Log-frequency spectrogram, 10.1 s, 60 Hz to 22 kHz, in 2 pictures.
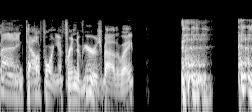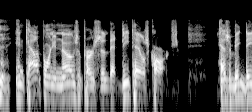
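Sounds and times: man clearing his throat: 3.6s - 5.3s.

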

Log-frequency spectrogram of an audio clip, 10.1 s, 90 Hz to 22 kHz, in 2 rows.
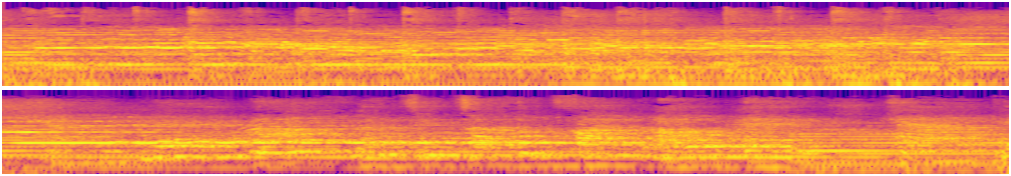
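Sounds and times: instrumental accompaniment: 0.0s - 7.5s.

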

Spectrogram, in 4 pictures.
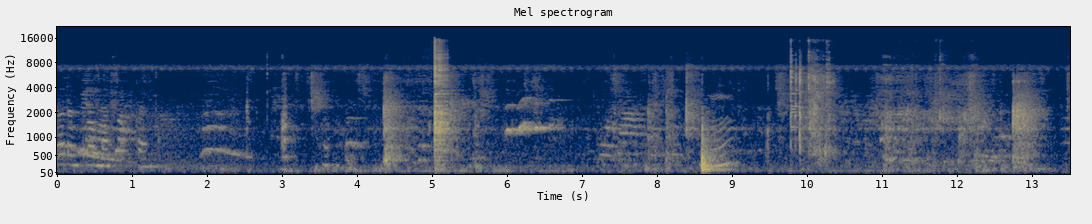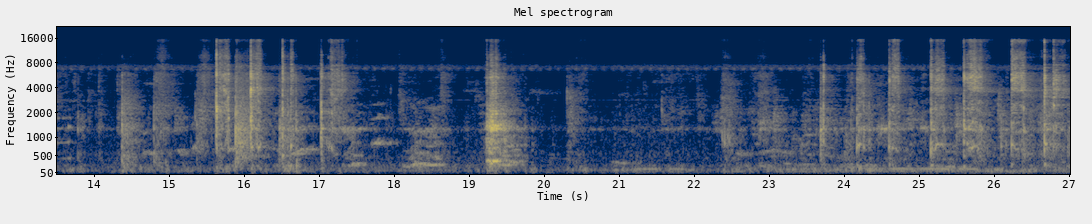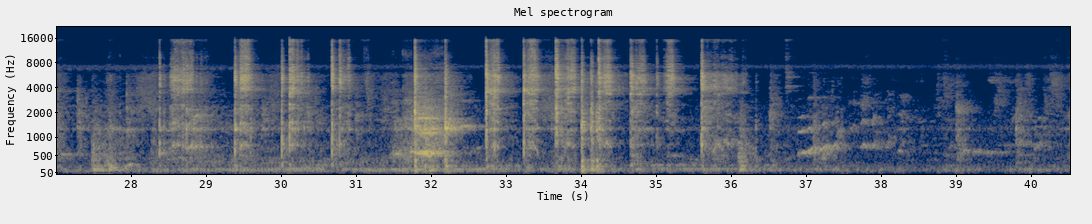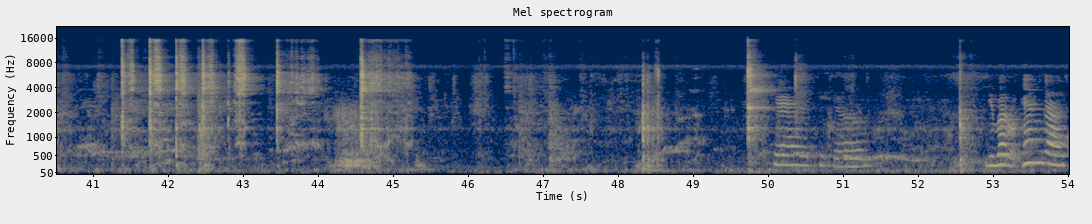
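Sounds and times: metal spatula scraping a wok: 9.7s - 10.5s, 15.4s - 17.7s, 23.6s - 36.8s, 41.4s - 47.3s, 49.7s - 50.1s.

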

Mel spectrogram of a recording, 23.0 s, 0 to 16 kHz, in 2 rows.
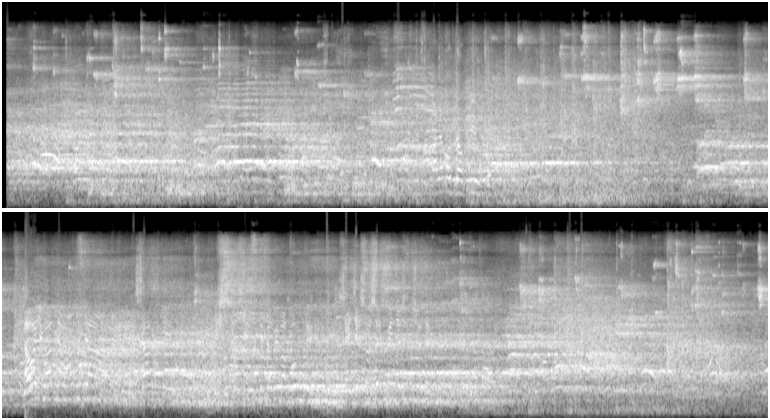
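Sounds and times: players shouting: 0.1s - 22.9s
sneakers squeaking on floor: 0.4s - 3.5s, 4.2s - 11.6s, 18.3s - 22.9s
basketball bouncing: 7.3s - 9.6s.

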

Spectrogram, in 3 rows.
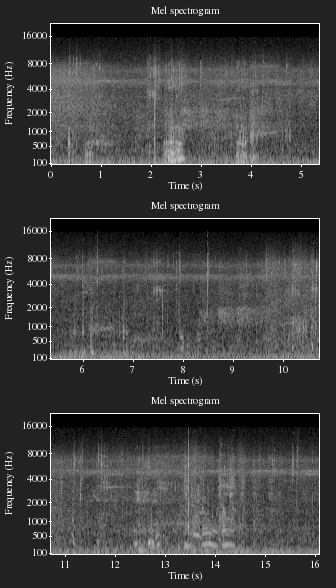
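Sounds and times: soft monkey calls: 8.3s - 15.4s.

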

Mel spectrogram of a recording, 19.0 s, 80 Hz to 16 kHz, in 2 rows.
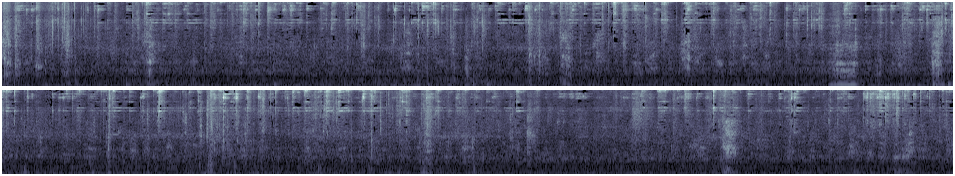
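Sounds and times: low-pitched dog sound: 0.0s - 19.0s
paws scuffling on concrete: 0.0s - 19.0s.

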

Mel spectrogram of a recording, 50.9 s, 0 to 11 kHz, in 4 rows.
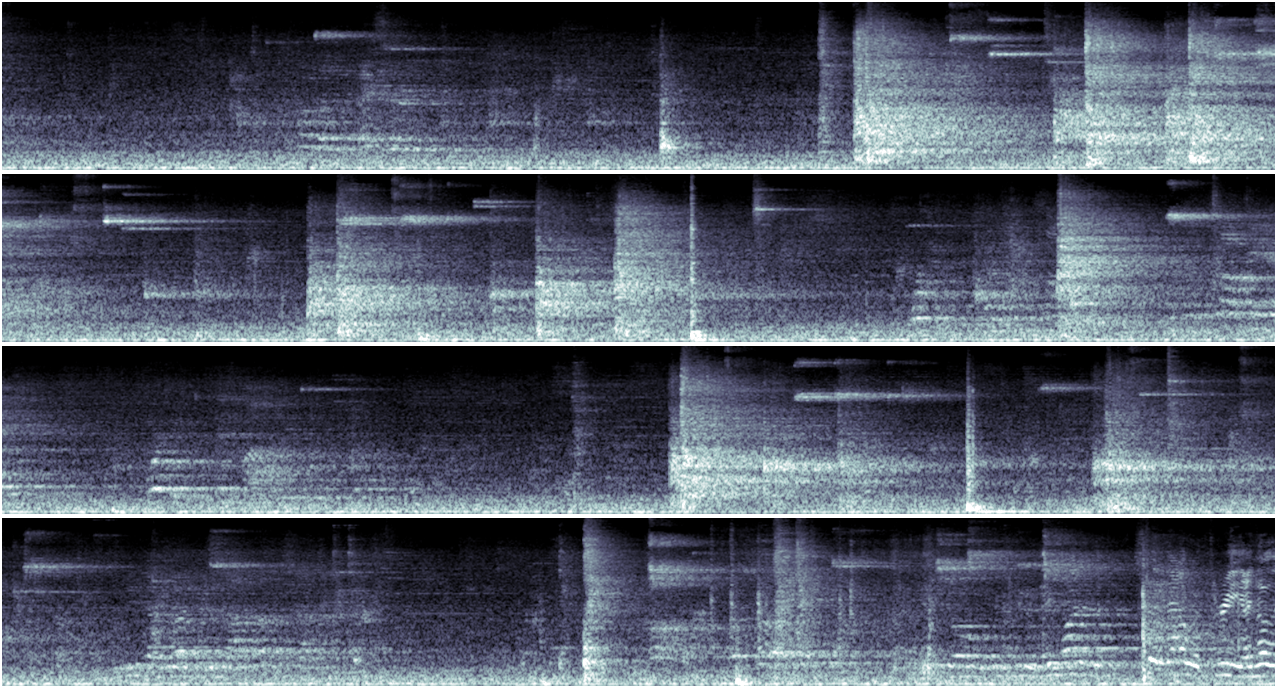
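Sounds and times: sneaker squeaks on hardwood floor: 9.4s - 11.1s, 11.7s - 20.9s, 24.4s - 24.9s, 33.1s - 37.5s, 38.3s - 39.2s, 40.2s - 40.7s, 44.0s - 49.0s.

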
